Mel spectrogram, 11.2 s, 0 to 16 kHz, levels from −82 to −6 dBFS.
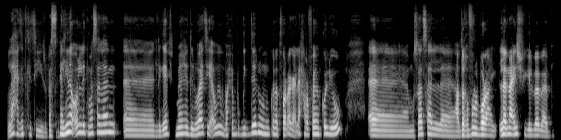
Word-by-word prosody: والله - - -1
حاجات 170 -2 -5
كتير، 130 -9 -10
بس 130 0 -1
خليني 180 +7 +5
أقول 205 -1 +1
لِك 205 -2 -2
مثلًا 210 +3 0
آآ، 135 -1 -3
اللي 130 0 -7
جاي 155 +5 +1
في 170 - -17
دماغي 175 +2 0
دلوقتي 170 +3 -1
و 170 - -2
وباحبه 165 +1 -7
جدًا 190 +6 0
وممكن 170 -3 -2
أتفرج 155 -1 0
عليه - - -1
حرفيًا 170 +1 -1
كل 170 +1 -2
يوم، 180 - +1 0.5
آآ، 130 -2 0
مسلسل 155 +3 -1
عبد 125 -1 -2
الغفور 145 +5 +3
البرعي، 145 -5 +4
لن 165 +2 +7
أعيش 165 +1 +5
في 160 - -11
جلباب 140 -1 0
أبي. 120 0 -4
160 Hz, 175 wpm, -24 LUFS, 135-175 Hz, 0.5 s, لن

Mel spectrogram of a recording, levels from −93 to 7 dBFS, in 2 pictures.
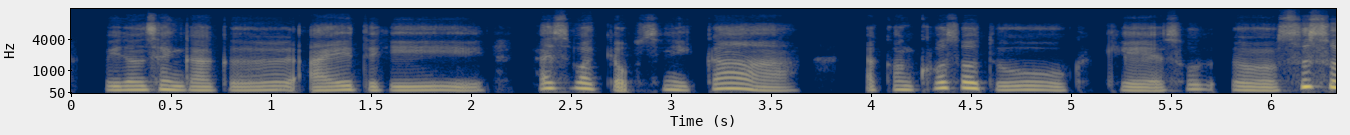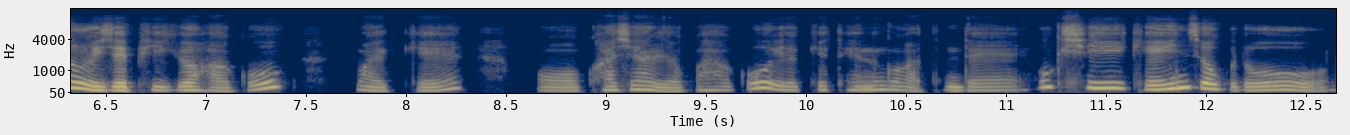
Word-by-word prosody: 뭐 165 - -8
이런 170 +1 0
생각을 160 -2 -3
아이들이 155 -1 -3 0.2
할 240 +1 0
수밖에 235 -3 -1
없으니까 175 -4 -4 0.3
약간 180 -1 -5
커서도 175 -11 0
그렇게 140 -3 -7
스 195 +6 -9 0.2
어 150 -3 -3
스스로 275 - +7
이제 155 0 +7
비교하고 155 - 0 0.3
막 165 -4 -5
이렇게 145 +7 -5 0.4
어 140 -2 -4
과시하려고 155 -4 -3
하고 165 +11 0
이렇게 165 -1 -5
되는 165 +2 -4
것 175 - -4
같은데 150 +1 -7
혹시 245 -4 +4
개인적으로 175 - +4
160 Hz, 310 characters per minute, -26 LUFS, 150-185 Hz, 0.4 s, 스스로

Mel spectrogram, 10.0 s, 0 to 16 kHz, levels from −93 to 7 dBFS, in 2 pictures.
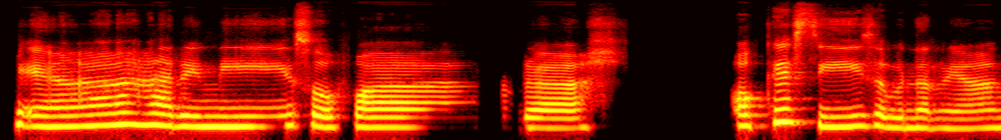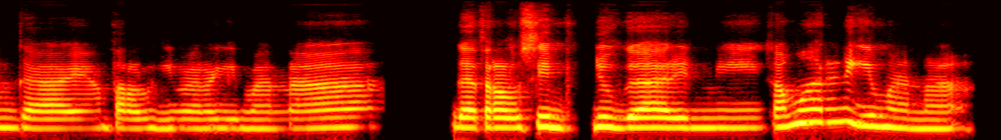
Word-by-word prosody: Ya, 260 -4 +2 0.5
hari 275 -3 +4
ini, 250 +1 0
so 260 -3 +1
far 235 -1 +5 0.5
udah 225 -1 +3 0.8
oke 275 +5 +3
sih 255 -9 -2
sebenernya, 225 -4 -2 0.2
gak 220 -2 -2
yang 215 0 -11
terlalu 215 -1 -3
gimana-gimana, 215 0 -7 0.8
gak 230 -1 +4
terlalu 230 -1 +3
sibuk 230 -3 0
juga 240 -1 +2
hari 230 0 +2
ini. 225 0 -5 0.2
Kamu 245 +6 +2
hari 360 - -1
ini - - +3
gimana? 210 -3 -4
235 Hz, 140 wpm, -17 LUFS, 220-250 Hz, 0.8 s, far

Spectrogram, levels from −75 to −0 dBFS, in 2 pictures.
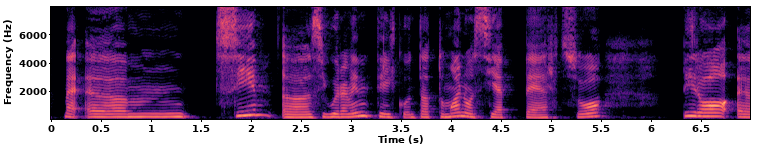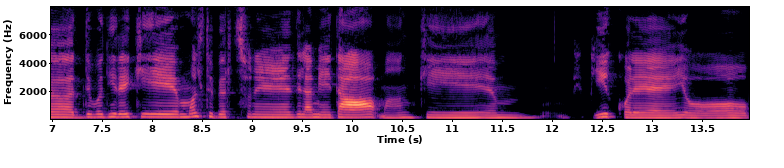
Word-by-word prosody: Beh, 205 -2 +2
ehm, 210 +1 0
sì, 290 - +4 0.3
uhm, 185 0 +2
sicuramente 215 +7 0
il 200 -3 -2
contatto 190 +2 -6
umano 235 +2 +2
si 200 0 -1
è 180 0 -3
perso, 175 +6 -1 0.8
però, 250 -2 +5
ehm, 190 -2 0
devo 195 +3 -5
dire 205 +1 -1
che, 205 -2 +1
molte 230 +3 -4
persone 185 -1 -3
della 180 -1 -1
mia 185 -1 -3
età, 180 +1 +7
ma 160 -1 -9
anche, 165 -1 -5
uhm, 160 0 -9 0.3
più 195 - -26
piccole, 170 -4 -1
io, 155 -1 -4
190 Hz, 115 wpm, -23 LUFS, 170-210 Hz, 0.8 s, età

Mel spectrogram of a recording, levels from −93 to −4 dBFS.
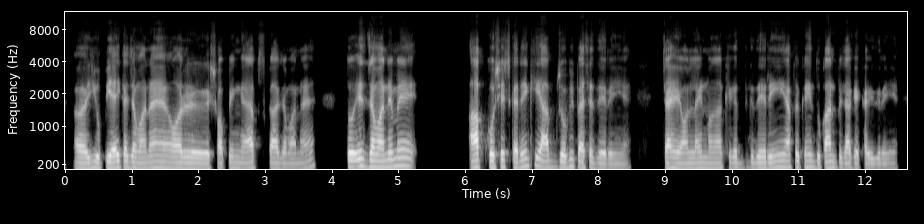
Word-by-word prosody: अ, 115 -1 +2
UPI 125 +2 +3
का 130 0 0
ज़माना 120 -1 -1
है 130 -1 0
और 120 -1 +2 0.4
शॉपिंग 120 +2 -4
एप्स 120 +2 -2
का 115 -1 +2
ज़माना 105 0 -6
है, 135 +5 -7 0.5
तो 145 0 +8
इस 155 +1 +4
ज़माने 140 0 +4
में 165 0 0 0.8
आप 140 +2 +7
कोशिश 140 +2 +2
करें 145 +3 +1
कि 165 +1 -3
आप 130 -2 +3
जो 130 -1 +3
भी 150 +4 -5
पैसे 120 -1 +1
दे 110 0 -1
रहीं 105 0 -7
हैं, 100 +1 -13 0.5
चाहे 115 0 +3
ऑनलाइन 110 +1 -2
मँगा 115 0 -4
के 115 +2 -11
क - - -12
द 120 +2 -14
दे 120 0 +1
रहीं 120 +2 -1
हैं, 135 - -1
या 130 - +2
फिर 135 0 -3
कहीं 135 0 -3
दुकान 125 0 0
पे 120 - -6
जाके 110 +1 -1
खरीद 105 -1 -5
रहीं 110 +1 -9
हैं, 110 - -14
120 Hz, 210 wpm, -22 LUFS, 115-135 Hz, 0.8 s, तो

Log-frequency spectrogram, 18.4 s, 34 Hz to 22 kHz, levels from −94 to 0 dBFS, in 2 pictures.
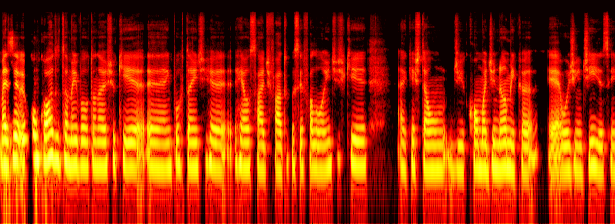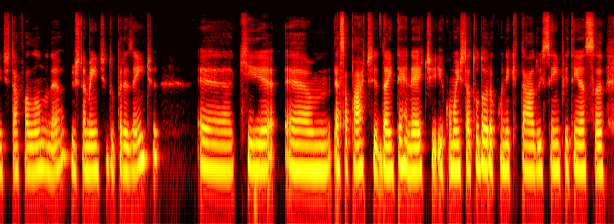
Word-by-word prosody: Mas 190 +1 +6
eu 215 -1 +9
eu 195 - +5
concordo 220 0 +7
também 195 -2 +3
voltando, 185 0 0
eu 180 - +3
acho 190 +2 -2
que 205 - -1
é 180 0 +2 0.3
é - - -3
importante 180 +1 -2
re 180 +3 +1
realçar 180 -4 0
de 160 - -9
fato 165 +4 -1
que 195 - -5
você 175 -2 -4
falou 170 -1 -1
antes 185 +6 -5
que 185 -2 0 0.4
a 175 -1 -5
questão 170 -2 -1
de 165 -4 -4
como 175 +1 +1
a - - +3
dinâmica 175 +4 0
é - - +2
hoje 165 +1 0
em 160 - -3
dia, 170 0 -1
se 155 - -8
a - - -2
gente 160 0 -9
tá 160 - -4
falando, 165 +1 -2
né, 165 +9 -3
justamente 165 +1 -2
do 205 - -5
presente, 215 - 0 0.6
eh, 170 -2 -1
que 170 -2 -1
é 175 - 0
eh, 170 -1 +1 0.4
essa 175 -1 +1
parte 170 -1 0
da 165 - +3
internet 160 -2 +1
e - - +1
como 175 -4 +1
a - - +3
gente 170 - -3
tá - - +1
toda 190 +2 +1
hora 180 0 +3
conectado 170 -3 -2
e - - -2
sempre 175 +2 -2
tem 170 -1 -1
essa 165 -1 0
175 Hz, 195 wpm, -25 LUFS, 165-190 Hz, 0.6 s, eu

